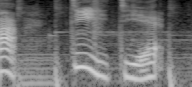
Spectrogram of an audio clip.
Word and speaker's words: 季节: ภาษา จีน นะ คะ ออก เสียง ว่า จี้ เจี๊ยะ เจี๊ยะ เจี๊ยะ เจี๊ยะ ฤดูกาล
